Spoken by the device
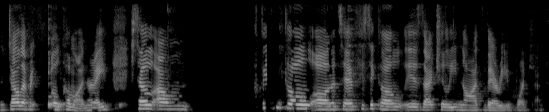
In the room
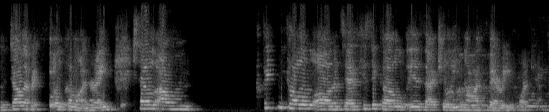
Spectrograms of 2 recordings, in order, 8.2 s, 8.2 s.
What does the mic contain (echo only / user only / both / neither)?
both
